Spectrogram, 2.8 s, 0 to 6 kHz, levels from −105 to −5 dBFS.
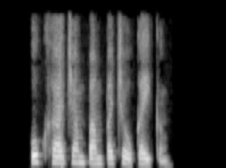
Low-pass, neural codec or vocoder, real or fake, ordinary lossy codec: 5.4 kHz; none; real; MP3, 48 kbps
